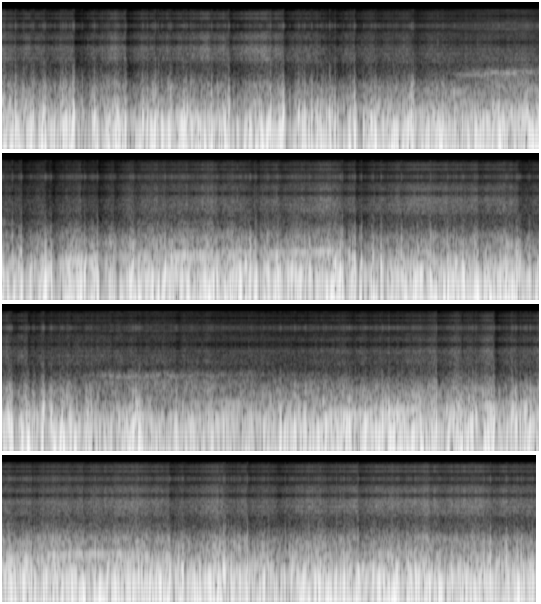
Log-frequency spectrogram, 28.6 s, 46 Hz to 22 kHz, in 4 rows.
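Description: Nissan GT-R's twin-turbo V6 heard from inside the cabin at track speed: a heavy, loud rumble of engine, road and wind noise, with the engine note rising twice under acceleration, about eight seconds in and again around twenty.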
